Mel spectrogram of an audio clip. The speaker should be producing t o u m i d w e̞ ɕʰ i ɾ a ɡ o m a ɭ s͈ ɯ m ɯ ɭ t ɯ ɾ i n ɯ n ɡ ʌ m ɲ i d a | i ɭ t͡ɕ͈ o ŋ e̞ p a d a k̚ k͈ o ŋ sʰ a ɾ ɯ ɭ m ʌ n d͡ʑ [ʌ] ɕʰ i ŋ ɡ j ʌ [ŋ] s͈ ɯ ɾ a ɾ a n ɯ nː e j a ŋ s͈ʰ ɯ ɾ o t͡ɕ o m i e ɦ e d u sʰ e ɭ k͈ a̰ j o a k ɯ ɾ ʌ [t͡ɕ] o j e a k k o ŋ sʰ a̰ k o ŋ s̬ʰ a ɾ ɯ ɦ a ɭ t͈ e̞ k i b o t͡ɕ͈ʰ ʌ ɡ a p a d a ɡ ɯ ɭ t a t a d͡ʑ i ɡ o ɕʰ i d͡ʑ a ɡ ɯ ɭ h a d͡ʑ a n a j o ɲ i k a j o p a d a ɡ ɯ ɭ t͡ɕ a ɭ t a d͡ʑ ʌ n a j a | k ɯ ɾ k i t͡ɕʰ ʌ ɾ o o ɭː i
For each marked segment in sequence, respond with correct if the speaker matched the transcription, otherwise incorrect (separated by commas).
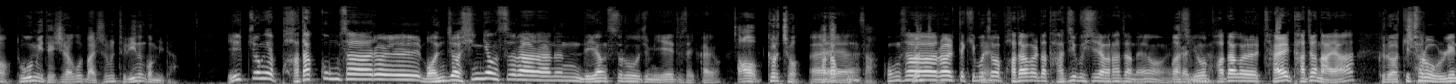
correct, correct, incorrect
